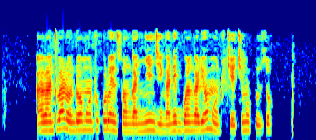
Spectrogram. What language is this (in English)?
Ganda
